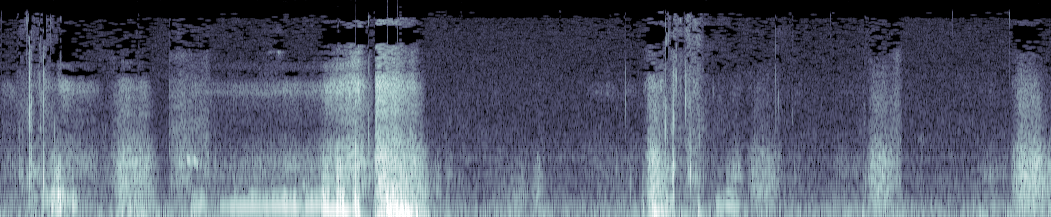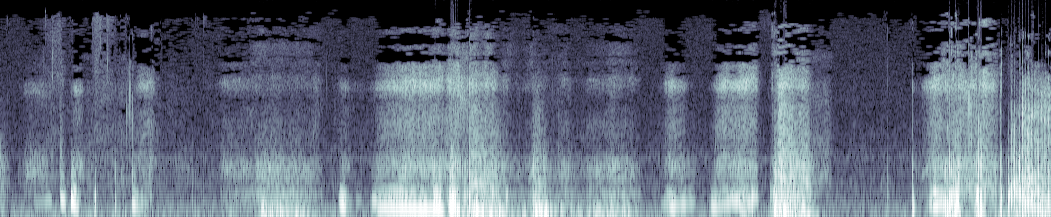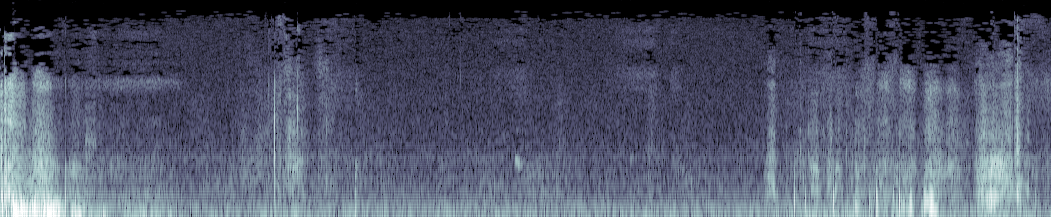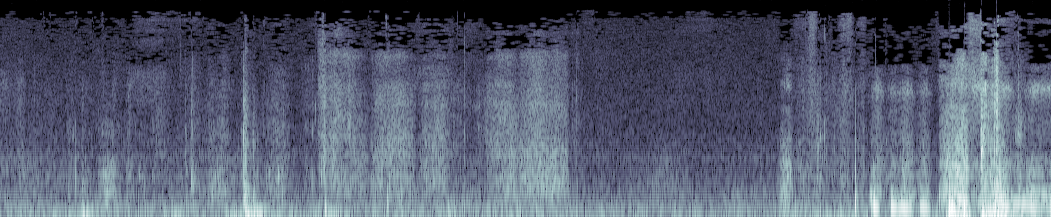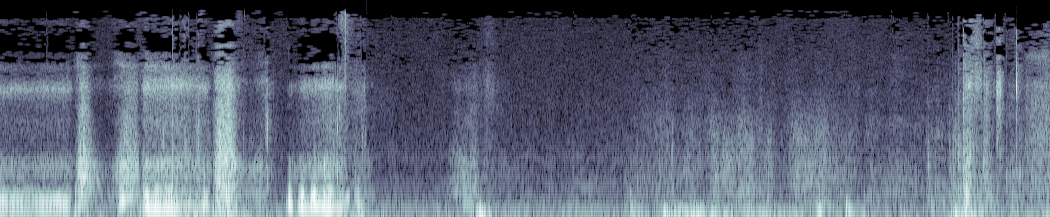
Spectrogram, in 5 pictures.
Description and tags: My English Bulldog sniffing the microphone on the digital recorder
bulldog, bulldogge, dog, sniff, snort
